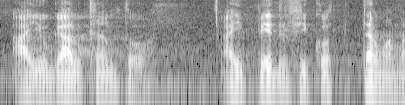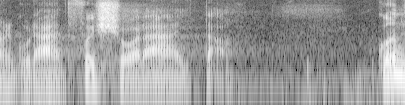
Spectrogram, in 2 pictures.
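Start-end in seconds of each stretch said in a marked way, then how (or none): none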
